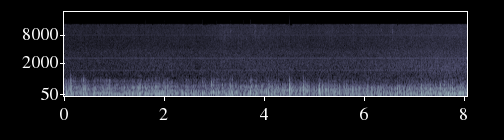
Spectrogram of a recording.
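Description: Falcon 9 rocket's first-stage engines in powered ascent, heard from the ground as a steady low rumble with scattered crackles.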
